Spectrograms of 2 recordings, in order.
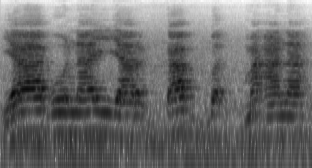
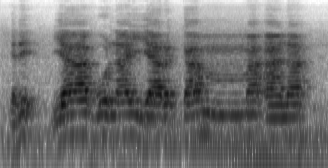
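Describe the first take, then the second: First: A clear b sound is heard before ma'ana. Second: The b becomes m, merging into ma'ana. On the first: The speaker calls it wrong. "kalau dibaca begitu salah" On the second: The speaker calls it right. "ba sukunnya diidghamkan, dimasukkan ke dalam huruf mim"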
